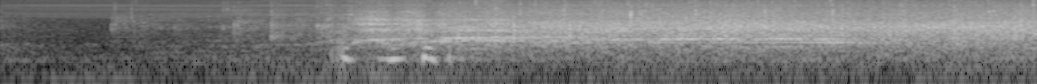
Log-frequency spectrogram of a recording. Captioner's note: audience applauds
